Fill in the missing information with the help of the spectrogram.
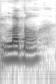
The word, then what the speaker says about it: Lommel: Yeah, Lommel.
